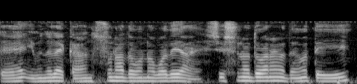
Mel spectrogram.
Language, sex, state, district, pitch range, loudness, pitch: Chakma, male, Tripura, Dhalai, 150-165 Hz, -16 LUFS, 155 Hz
